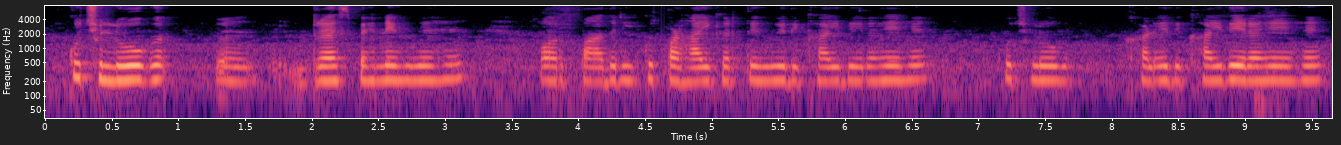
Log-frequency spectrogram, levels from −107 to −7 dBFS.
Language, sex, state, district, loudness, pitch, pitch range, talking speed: Hindi, female, Chhattisgarh, Jashpur, -37 LUFS, 215 Hz, 210-220 Hz, 150 wpm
